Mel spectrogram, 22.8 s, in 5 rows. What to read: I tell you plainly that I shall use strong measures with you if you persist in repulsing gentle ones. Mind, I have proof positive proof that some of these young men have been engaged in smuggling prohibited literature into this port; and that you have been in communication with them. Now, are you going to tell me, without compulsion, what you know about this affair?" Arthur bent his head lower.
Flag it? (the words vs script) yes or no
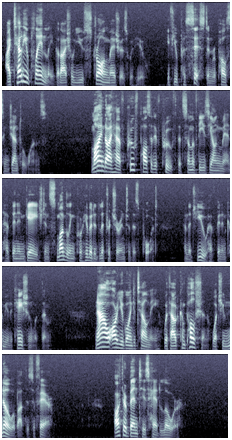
no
